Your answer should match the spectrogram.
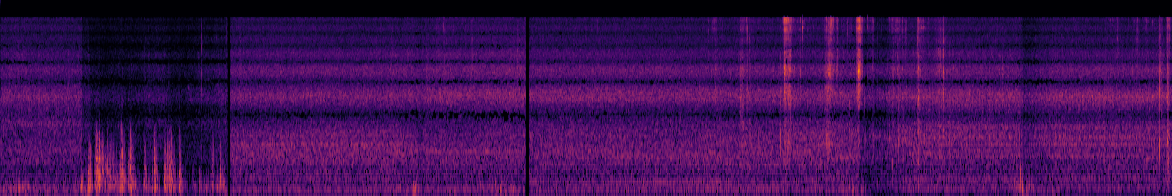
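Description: Outdoor background noise: a steady hiss with wind buffeting the microphone for a couple of seconds near the start, and a few faint clicks later on.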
